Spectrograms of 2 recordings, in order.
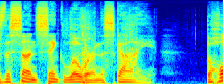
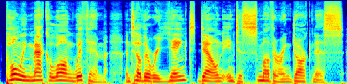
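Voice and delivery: usual speaking voice

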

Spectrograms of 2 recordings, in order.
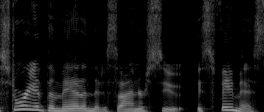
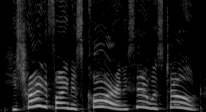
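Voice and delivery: put-on very high little-boy voice; Reese; 3 dB louder, faster than usual. Eleven-year-old explaining to the mechanic, little boy voice. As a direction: explain as a hammed-up earnest kid. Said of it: "Reese is just like".

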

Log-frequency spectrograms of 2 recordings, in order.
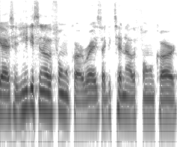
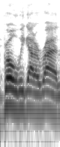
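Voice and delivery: louder, pressing demand; urgent plea; 9 dB louder than usual. Retold or imitated. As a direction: push the friend to help now. Urging Chunk on the phone.

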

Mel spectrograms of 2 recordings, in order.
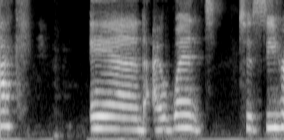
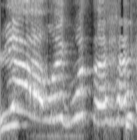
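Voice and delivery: much higher and louder, what the heck; incredulous; 10 semitones higher, 8 dB louder than usual. Real, not acted. Telling the host how baffled she felt, incredulous outburst. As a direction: blurt it out in wide-eyed disbelief. Recalling her shock, incredulous.

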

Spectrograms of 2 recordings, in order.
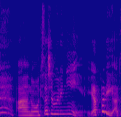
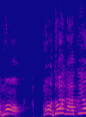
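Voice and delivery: bossy mom calling; 7 semitones higher, 5 dB louder than usual. Retold or imitated. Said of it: "言ってるその口調もね、かなりな口調".

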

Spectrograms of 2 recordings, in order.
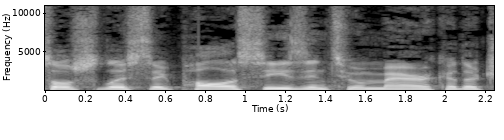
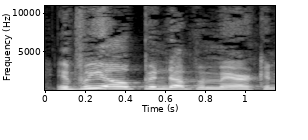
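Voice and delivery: higher and fast, driving the point home; emphatic repeat; 6 semitones higher, much faster than usual. Real, not acted. Pushing his idea on listeners, higher and fast. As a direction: hammer the idea again, quicker and higher. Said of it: "Is if we opened up America".

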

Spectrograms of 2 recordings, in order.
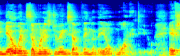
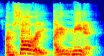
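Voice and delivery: loud, high shouted apology; shouting apology; 9 semitones higher, 13 dB louder, faster than usual. Acted. Songwriter chasing the singer down the street, shouting. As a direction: yell it after her as she runs. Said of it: "I'm shouting this as I chase her".

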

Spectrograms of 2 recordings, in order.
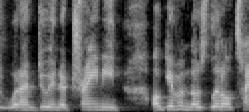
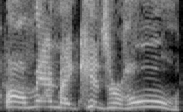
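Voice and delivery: put-on high, tearful delight at kids being home; joyful homecoming parent; 9 semitones higher than usual. Parent walking in the door, overjoyed and teary. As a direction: near tears with joy, calling to the kids. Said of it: "I'm getting goosebumps".

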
